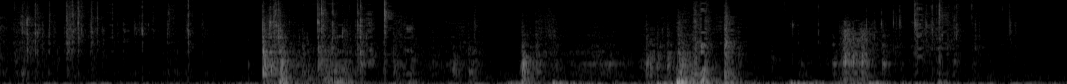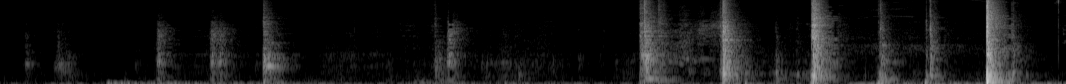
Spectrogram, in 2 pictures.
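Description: Foil-wrapped hockey card packs being handled and stacked on a table: scattered soft crinkles and light taps, with a louder cluster of crinkles and clicks near the end.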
